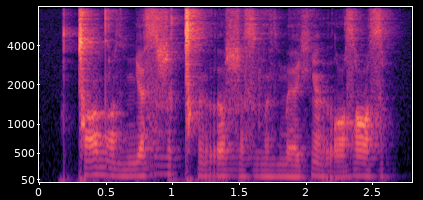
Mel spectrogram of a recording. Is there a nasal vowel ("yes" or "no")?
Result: yes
